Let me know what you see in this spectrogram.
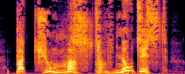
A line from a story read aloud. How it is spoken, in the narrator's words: Karkaroff began in an agitated voice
